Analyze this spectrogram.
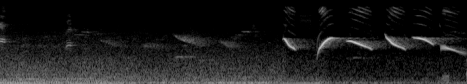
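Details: Caged green-winged saltator carried in a hand-held cage on a street. After about three seconds of low traffic rumble, it sings five loud, clear, slurred whistles that alternately rise and fall in quick succession.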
